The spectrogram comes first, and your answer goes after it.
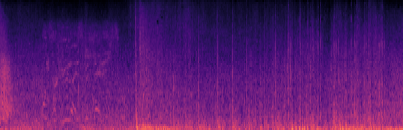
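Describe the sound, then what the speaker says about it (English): Artillery shells land in a tank battle video game with a sudden heavy boom, then a sustained rumbling roar of blasts and crackling debris that stays loud for several seconds. "Let's go ahead and drop artillery on this guy."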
